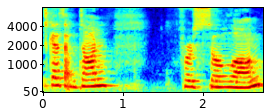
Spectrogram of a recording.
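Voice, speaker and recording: Her voice is fairly high-pitched and bright and sharp, with ordinary pitch variation. The woman speaks at a very slow pace, and room echo is audible. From Italy, Sicily. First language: Italian. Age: 20s. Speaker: vlogger. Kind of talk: casual talk to camera. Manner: halting.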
